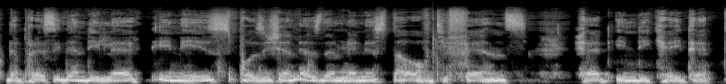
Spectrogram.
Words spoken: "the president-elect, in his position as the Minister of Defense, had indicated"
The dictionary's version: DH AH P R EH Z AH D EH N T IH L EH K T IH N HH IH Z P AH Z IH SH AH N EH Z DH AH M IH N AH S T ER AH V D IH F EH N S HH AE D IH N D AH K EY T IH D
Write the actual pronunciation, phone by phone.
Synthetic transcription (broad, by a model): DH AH P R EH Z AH D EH N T IH L EH K T IH N HH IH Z P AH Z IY SH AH N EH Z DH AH M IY N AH S T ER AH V D IH F EH N S HH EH D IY N D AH K EY T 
